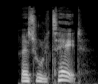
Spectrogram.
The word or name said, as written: resultat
